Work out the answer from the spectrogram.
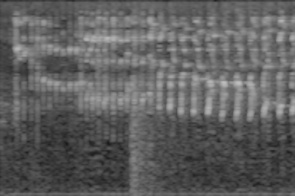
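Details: Lovebird chirping during rooftop song training with a master recording: a steady string of short, high, bright chirps, about seven per second, with a brief low thump in the middle and a faint hum beneath.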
